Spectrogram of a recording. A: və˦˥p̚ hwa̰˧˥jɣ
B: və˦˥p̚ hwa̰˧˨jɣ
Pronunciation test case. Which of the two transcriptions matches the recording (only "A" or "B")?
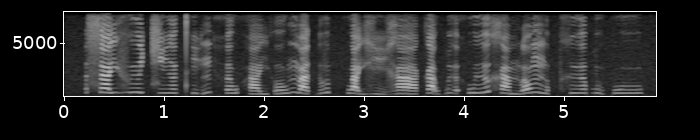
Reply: B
